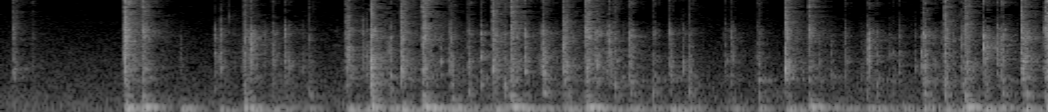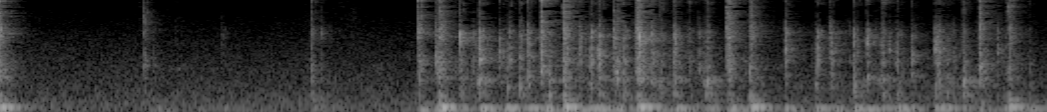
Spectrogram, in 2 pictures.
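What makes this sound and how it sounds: Fingertips type on a full-size white and mint plastic computer keyboard with a hollow housing, resting on a wooden desk. Rapid key taps give bright clicks over a hollow low thump in bursts, then pause with only a couple of isolated taps. The typing then resumes at a steady pace to the end.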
